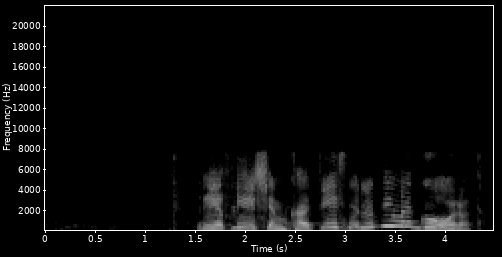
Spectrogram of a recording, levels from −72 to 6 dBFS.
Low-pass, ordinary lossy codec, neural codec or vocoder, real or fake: none; none; codec, 16 kHz, 2 kbps, X-Codec, HuBERT features, trained on general audio; fake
